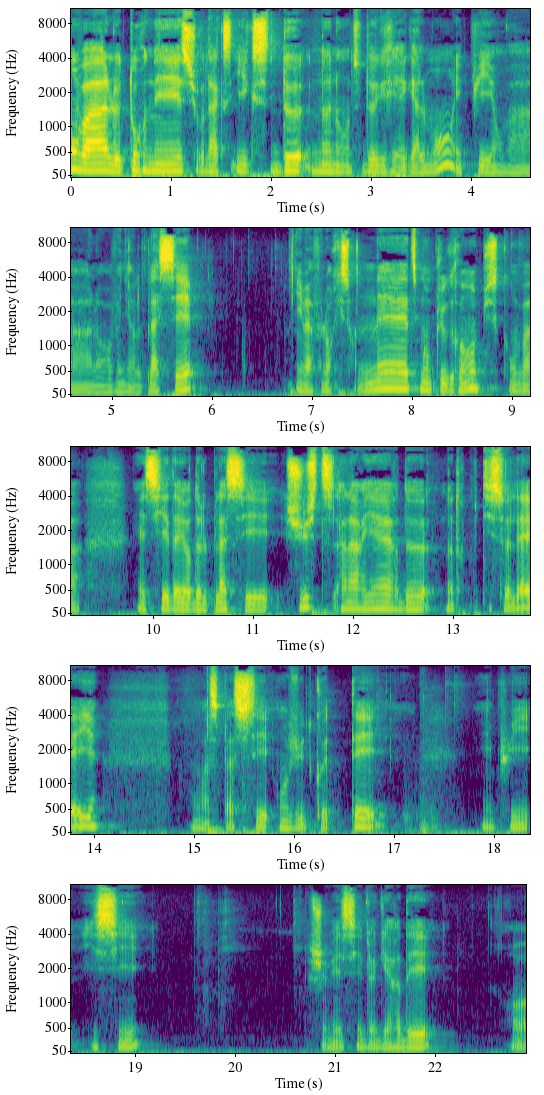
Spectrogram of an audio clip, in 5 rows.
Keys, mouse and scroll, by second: 0.8 r, 2.9 Tab, 4.3 click, 6.7 Tab, 7.2 s, 9.5 middle click, 11.5 Tab, 11.9 middle click, 13.3 right click, 15.2 KP_3, 16.2 middle click, 16.9 shift+middle click, 17.5 right click, 17.9-18.3 scroll up 2, 18.8 click, 19.9 middle click, 21.3 click.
